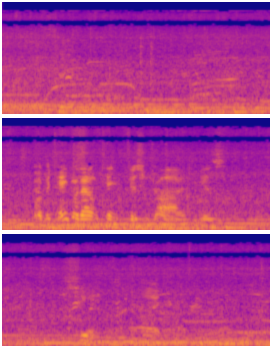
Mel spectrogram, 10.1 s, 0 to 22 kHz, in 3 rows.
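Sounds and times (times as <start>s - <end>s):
faint voices: 0.0s - 10.0s
golf cart rumbling on dirt road: 0.0s - 10.0s.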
